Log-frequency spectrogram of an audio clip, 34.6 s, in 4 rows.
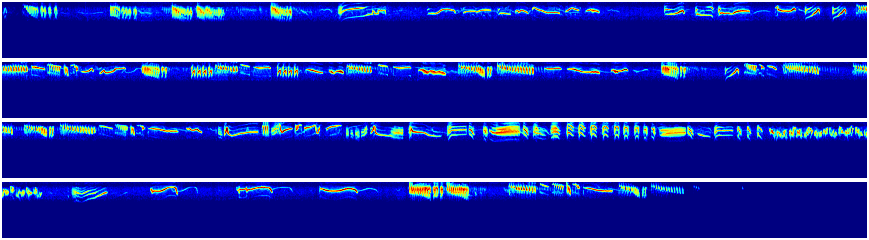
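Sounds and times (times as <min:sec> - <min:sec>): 
lesser short-toed lark song: 0:00.0 - 0:33.0.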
